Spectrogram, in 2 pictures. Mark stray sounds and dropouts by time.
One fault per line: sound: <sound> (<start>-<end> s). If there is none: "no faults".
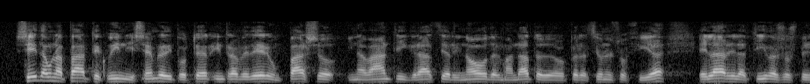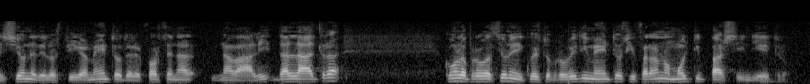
no faults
